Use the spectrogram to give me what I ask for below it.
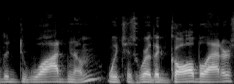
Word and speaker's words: duodenum: Yeah, and actually a few years ago they found a polyp in my how do you pronounce it? Duodenum? Duodenum, yeah, duodenum.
